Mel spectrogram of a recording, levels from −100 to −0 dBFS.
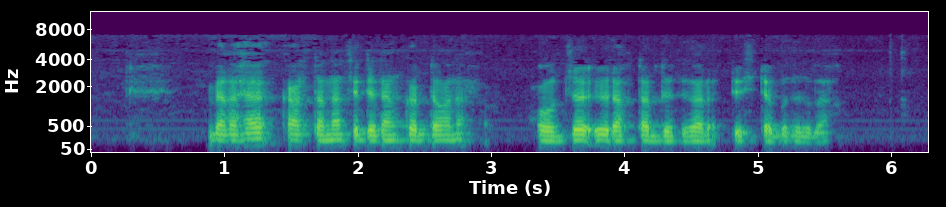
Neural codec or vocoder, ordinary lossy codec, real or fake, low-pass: none; MP3, 48 kbps; real; 7.2 kHz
